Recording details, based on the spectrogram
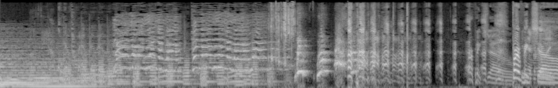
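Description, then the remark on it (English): A dog barks: drawn-out whining yelps at first, then a rapid run of sharp, choppy barks, loud and nearly continuous throughout. “Dog's gonna someday get, that door will be that closed and everybody will be on the other side of it.”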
